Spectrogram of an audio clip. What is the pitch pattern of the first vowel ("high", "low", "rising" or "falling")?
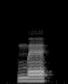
high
